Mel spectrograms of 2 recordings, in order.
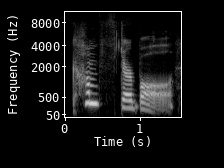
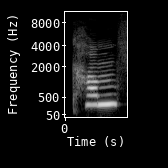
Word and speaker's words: comfortable: It is a shortened version of the word comfortable. Notice the pronunciation of this full word. Comfortable.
